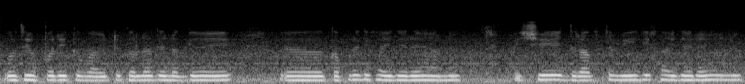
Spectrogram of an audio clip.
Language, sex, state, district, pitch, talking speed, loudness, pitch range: Punjabi, female, Punjab, Fazilka, 200 Hz, 170 wpm, -13 LUFS, 195-205 Hz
